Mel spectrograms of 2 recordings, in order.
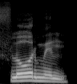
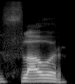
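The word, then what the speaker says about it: flour: अगला लफ्ज जो आटा, इस फ्लावर, आटा, फ्लावर, हम सारी जिंदगी फ्लोर मिल जी, फ्लोर मिल, इट्स नॉट फ्लोर मिल, इट्स फ्लावर।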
